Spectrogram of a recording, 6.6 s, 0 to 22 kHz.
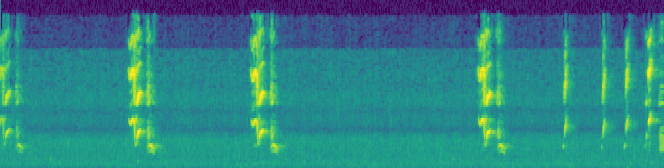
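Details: Spring birdsong recorded on 8 April 2023 along the Oredezh River, Leningrad Oblast, Russia: high sharp double chirps with falling tails, repeated at irregular intervals, ending in a quicker run of thin clicks, with soft steady hiss behind.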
